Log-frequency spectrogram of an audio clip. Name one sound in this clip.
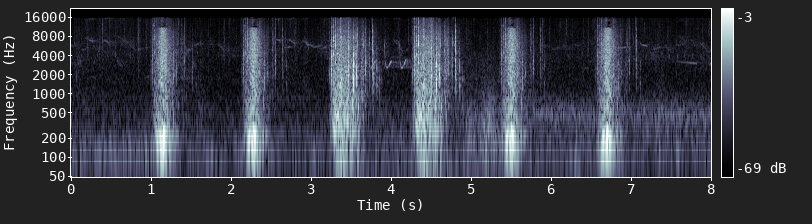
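A guitar is strummed in loud chords.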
